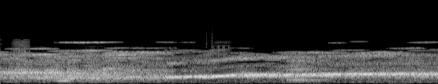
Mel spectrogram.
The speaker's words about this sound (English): Apparently, it was a Vietnamese fable telling the Viet Cong, you're going to die and your soul is going to walk the earth forever. And it was backed by these sort of creepy atonal sounds.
